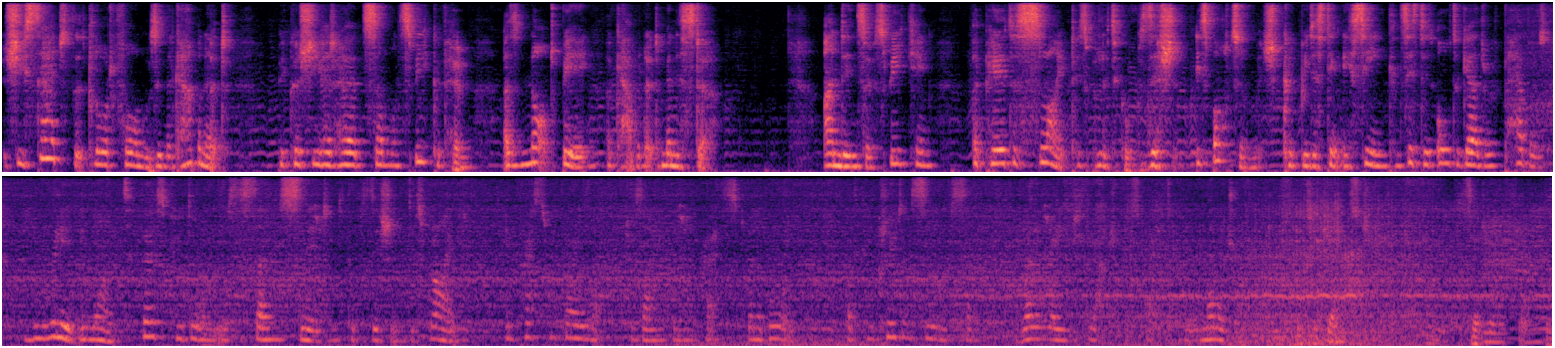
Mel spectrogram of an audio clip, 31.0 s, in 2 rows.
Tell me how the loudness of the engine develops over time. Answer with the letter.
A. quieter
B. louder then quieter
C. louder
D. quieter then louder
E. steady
C.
